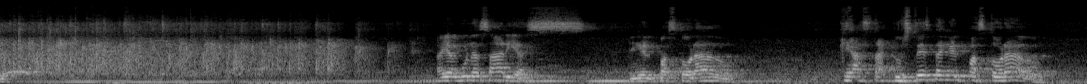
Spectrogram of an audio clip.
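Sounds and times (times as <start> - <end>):
audience applause: 0.0 - 4.2
speech: 4.4 - 5.7, 6.3 - 7.5, 8.4 - 10.6.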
